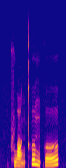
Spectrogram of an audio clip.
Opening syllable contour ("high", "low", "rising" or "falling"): low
